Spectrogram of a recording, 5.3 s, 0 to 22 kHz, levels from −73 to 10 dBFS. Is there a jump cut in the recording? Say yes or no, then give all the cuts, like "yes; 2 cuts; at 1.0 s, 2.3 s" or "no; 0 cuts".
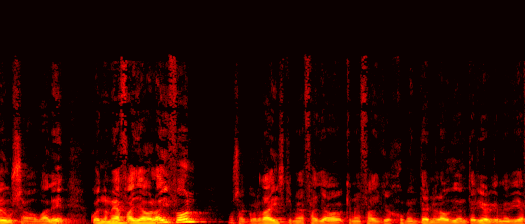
no; 0 cuts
